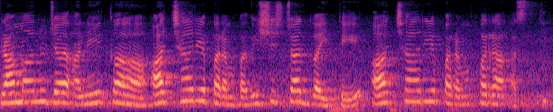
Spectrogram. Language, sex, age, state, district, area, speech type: Sanskrit, female, 45-60, Tamil Nadu, Thanjavur, urban, spontaneous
